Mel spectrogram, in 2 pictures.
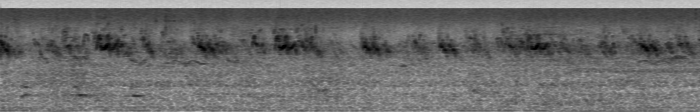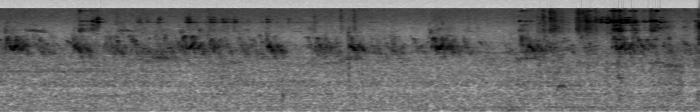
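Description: A small bird chirping over and over, short high notes about twice a second, faint over quiet garden ambience.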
